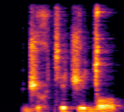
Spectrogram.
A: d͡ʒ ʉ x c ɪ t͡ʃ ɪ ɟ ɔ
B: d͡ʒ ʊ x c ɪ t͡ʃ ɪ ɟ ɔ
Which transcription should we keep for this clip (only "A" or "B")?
B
